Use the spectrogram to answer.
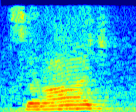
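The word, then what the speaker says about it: سِرَاج: اثنين، المختلف في صورة حروفه والمختلف في إعجامها مثل سراج وسراح، الأول بكسر السين المهملة وبالجيم، والثاني بسين مهملة وحاء مهملة.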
